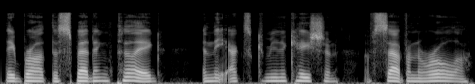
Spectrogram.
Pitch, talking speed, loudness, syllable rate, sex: 150 Hz, 125 wpm, -19 LUFS, 5.3 syllables/s, female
